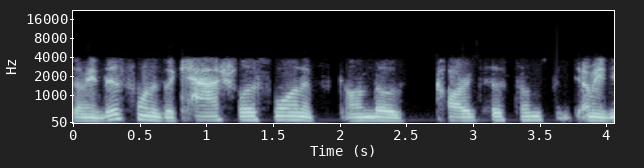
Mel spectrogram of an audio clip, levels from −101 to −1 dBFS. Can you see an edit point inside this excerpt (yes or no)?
no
